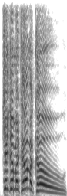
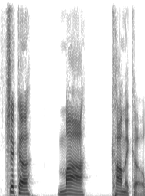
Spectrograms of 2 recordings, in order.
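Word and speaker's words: Chicamacomico: It looks like cha ma kamiko like comic o.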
